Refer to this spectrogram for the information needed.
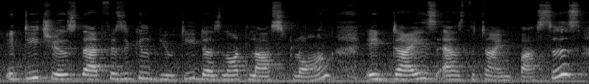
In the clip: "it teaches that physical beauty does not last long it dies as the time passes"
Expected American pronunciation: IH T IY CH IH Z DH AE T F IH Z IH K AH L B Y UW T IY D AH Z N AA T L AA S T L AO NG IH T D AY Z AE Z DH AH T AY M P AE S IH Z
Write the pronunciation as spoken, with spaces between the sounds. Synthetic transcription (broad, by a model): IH T IY CH IH Z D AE T F IH Z IH K AH L B Y UW T IY D AH Z N AA T L AA S T L AO NG IH T D AY Z AE Z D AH T AY M P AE S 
